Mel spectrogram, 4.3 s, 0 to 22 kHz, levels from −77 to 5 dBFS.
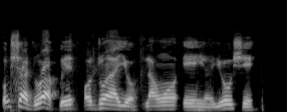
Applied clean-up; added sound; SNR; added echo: neural mask model DeepFilterNet 3.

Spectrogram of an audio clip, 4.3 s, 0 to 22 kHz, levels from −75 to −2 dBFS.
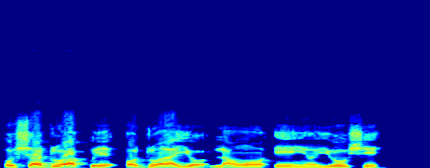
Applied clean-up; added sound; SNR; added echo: none; none; none; none.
